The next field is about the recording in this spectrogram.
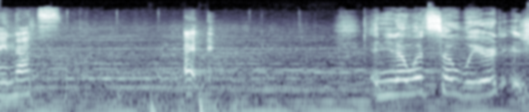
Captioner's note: stammers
